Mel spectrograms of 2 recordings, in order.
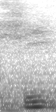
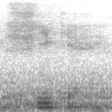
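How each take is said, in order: First: The name is said the usual English way. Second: The name is said the Japanese way.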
